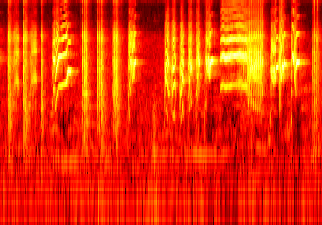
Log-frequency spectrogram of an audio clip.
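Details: Javan myna singing a loud, varied 'gacor' song with 'isian' fill-in phrases, used as a training recording: rapid harsh squawks, clicks and buzzy notes mixed with sliding whistles and short rising chirps in quick bursts.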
